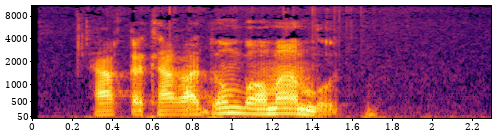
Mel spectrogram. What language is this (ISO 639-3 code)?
fas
